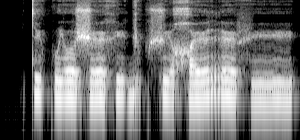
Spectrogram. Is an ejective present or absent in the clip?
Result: absent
